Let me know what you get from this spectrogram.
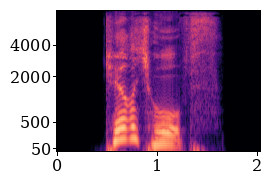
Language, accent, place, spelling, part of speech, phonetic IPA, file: German, Germany, Berlin, Kirchhofs, noun, [ˈkɪʁçˌhoːfs], De-Kirchhofs.ogg
- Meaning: genitive of Kirchhof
